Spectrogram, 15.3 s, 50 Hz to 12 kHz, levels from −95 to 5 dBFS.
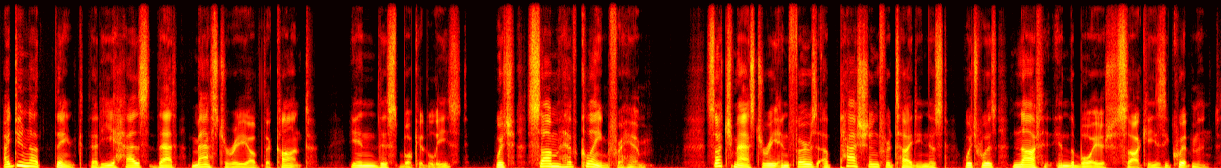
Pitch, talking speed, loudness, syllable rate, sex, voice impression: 120 Hz, 140 wpm, -18 LUFS, 4.0 syllables/s, male, masculine, middle-aged, thick, tensed, powerful, slightly hard, clear, raspy, mature, reassuring, wild, lively, slightly strict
